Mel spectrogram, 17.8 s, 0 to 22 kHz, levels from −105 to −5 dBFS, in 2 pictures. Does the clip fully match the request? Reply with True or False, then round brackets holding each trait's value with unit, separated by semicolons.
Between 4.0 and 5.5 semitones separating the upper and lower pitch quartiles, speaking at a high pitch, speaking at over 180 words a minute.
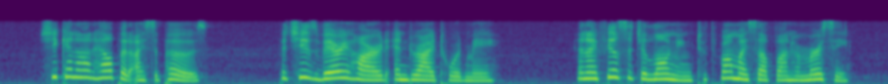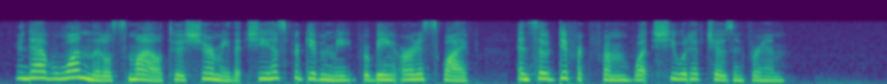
True (4.9 semitones; 235 Hz; 190 wpm)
